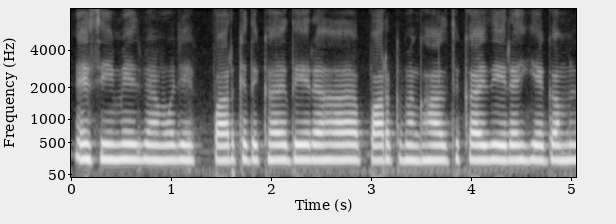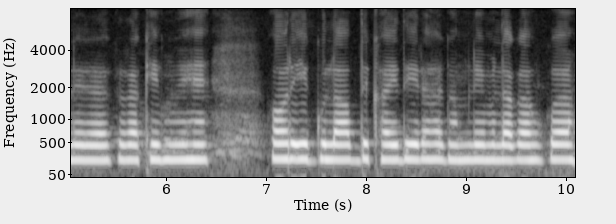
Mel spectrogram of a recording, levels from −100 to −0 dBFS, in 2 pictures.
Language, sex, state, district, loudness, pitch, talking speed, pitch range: Hindi, female, Bihar, Kishanganj, -12 LUFS, 230 Hz, 195 wpm, 230-235 Hz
